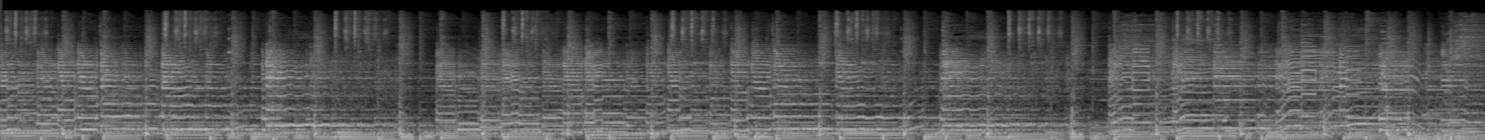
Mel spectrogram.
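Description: Funk-rock band playing an instrumental passage with no vocals, electric guitars to the fore over bass and drums.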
